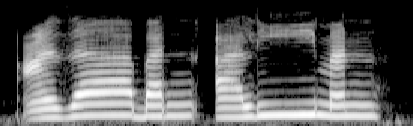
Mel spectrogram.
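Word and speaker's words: عَذَابًا أَلِيمًا: Jadi dibaca azaban aliman. Jelas kan ya? Nggak ada dengungnya, nggak ada samarnya.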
